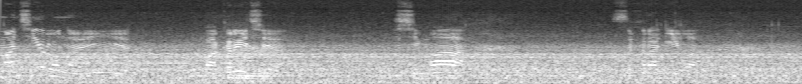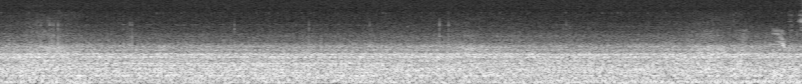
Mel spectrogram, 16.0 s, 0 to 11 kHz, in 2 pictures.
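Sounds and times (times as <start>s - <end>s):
car road noise drone: 0.0s - 16.0s.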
